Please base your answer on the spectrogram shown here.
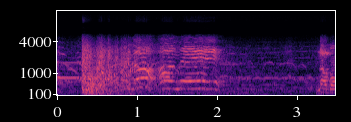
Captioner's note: speaking in foreign language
